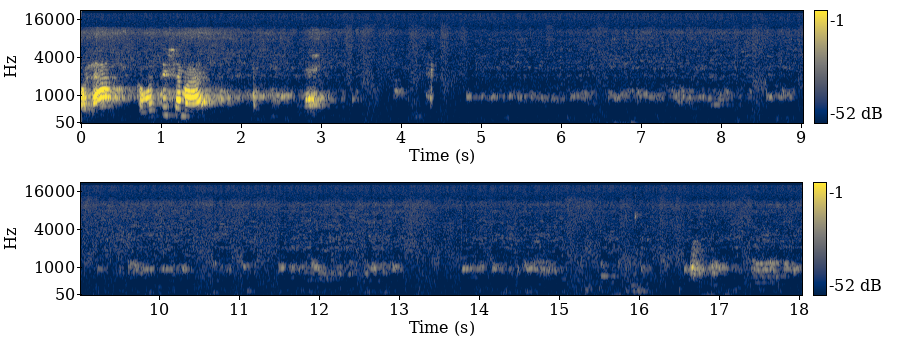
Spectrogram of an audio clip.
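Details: Boy in stuttering therapy, who repeated first grade, stays silent for about a minute, unable to say his own name when asked; stuttering block (silent block).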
